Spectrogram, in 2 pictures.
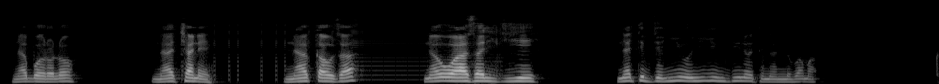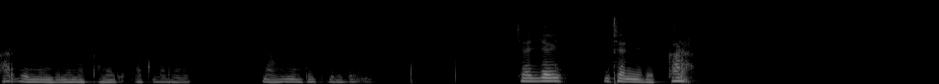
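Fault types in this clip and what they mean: WMA compression: The speech sounds ringing and washy throughout, with hiss that swells and fades along with the signal. The smearing is plainly audible, and nothing is heard above about 10.1 kHz. This likely comes from a WMA 1 encoder, which fits a low bitrate near 32 kbps.
GSM signalling bursts: From 1.81 to 3.33 s, short groups of 217 Hz buzzes gallop in a dit-dit-dit rhythm, roughly 20 dB below the speech. A nearby 2G phone is signalling, and the audio circuit rectifies its radio bursts into sound.
GSM phone buzz: From 3.52 to 5.03 s, a hard, raspy 217 Hz buzz full of harmonics runs beneath the speech, unrelated to it, at about 25 dB below. A nearby 2G phone in a call pulses 217 times a second, and the circuit rectifies each pulse.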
